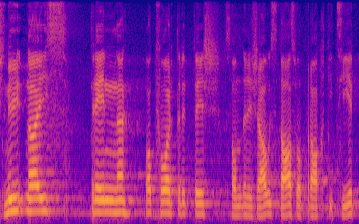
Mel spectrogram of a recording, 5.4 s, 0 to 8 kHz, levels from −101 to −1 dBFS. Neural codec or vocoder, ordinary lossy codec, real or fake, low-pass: codec, 16 kHz, 8 kbps, FunCodec, trained on Chinese and English, 25 frames a second; none; fake; none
